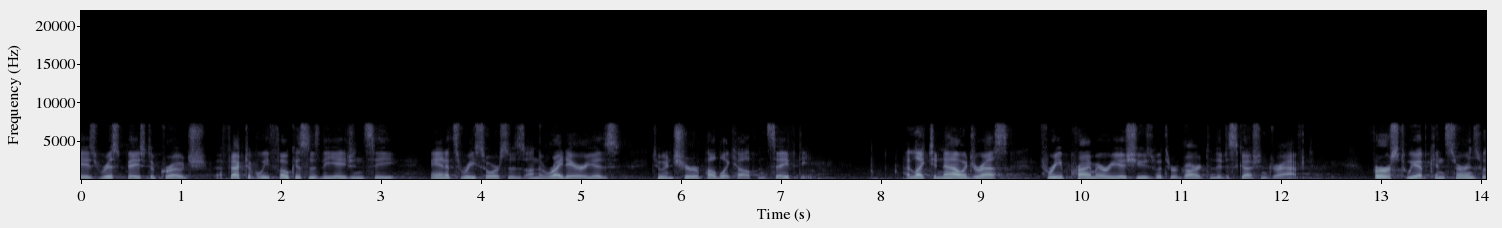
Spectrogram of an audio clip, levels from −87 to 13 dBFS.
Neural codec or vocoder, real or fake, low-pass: codec, 16 kHz, 4 kbps, X-Codec, HuBERT features, trained on LibriSpeech; fake; 7.2 kHz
